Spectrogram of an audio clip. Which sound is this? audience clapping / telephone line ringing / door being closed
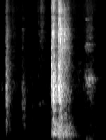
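door being closed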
